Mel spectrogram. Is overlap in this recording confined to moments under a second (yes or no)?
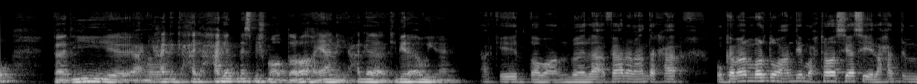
yes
